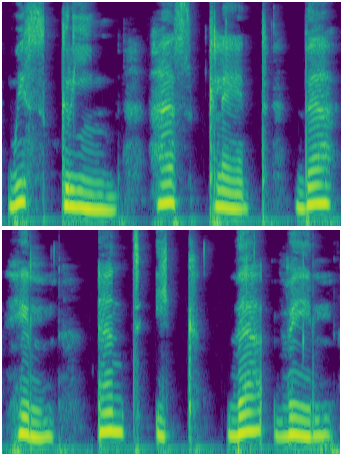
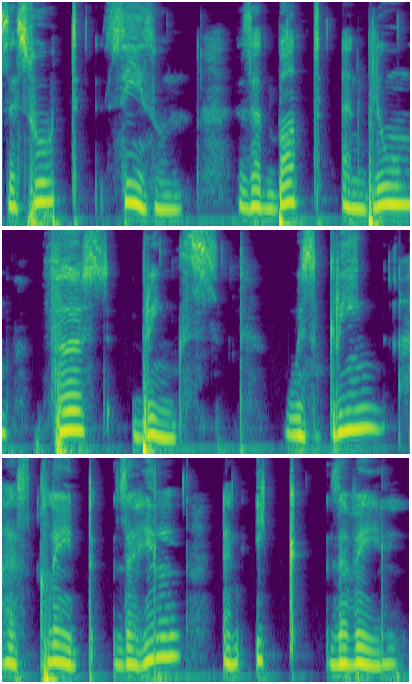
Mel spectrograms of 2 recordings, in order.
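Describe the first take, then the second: First: Very slow, syllable by syllable; scanning the meter. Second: Slow, hushed poetry recital; reading the poem aloud. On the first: Teacher scans line two slowly for students, marking each beat. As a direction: beat out "With green has clad" foot by foot. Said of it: "لو بصينا على line two". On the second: Teacher reads the sonnet's opening lines to students, slow and hushed. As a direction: read the lines slowly for the class. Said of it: "طب تعالوا نشوف the first two lines". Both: Shown as a demonstration.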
